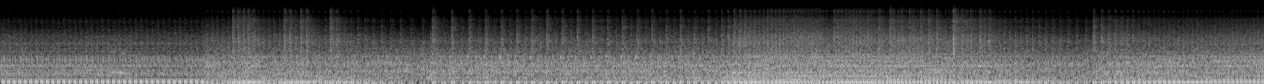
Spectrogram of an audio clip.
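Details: Riding mower single-cylinder engine after welding a broken starter part: chugs at a steady idle with slight unevenness then settles, runs fine; small valve cover oil leak causes brief smoke when hot.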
